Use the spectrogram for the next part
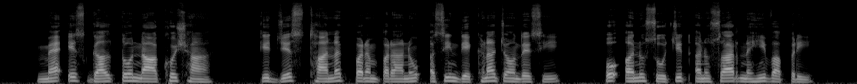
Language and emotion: Punjabi, sad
